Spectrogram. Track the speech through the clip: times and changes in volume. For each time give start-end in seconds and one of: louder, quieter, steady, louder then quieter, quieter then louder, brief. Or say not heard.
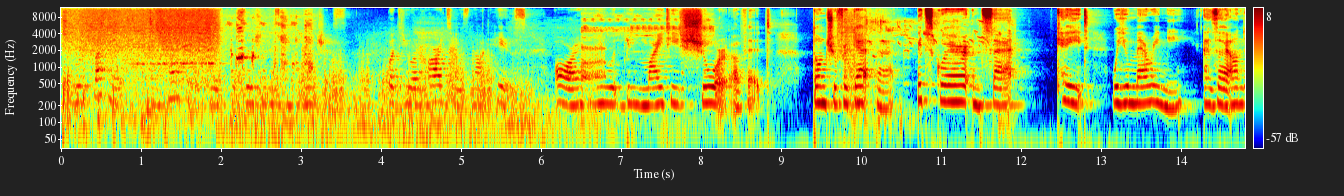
0.0-14.7 louder.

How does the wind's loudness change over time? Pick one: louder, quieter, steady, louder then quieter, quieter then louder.
quieter.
